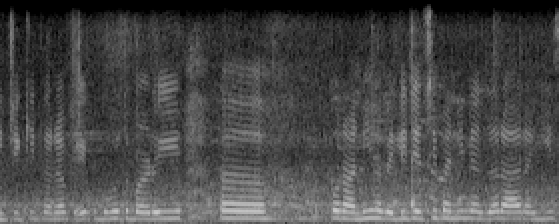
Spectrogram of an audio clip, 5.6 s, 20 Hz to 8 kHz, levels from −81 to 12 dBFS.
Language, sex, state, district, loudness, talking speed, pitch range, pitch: Hindi, female, Uttar Pradesh, Jalaun, -18 LUFS, 160 wpm, 235-255 Hz, 245 Hz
